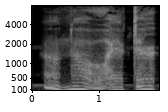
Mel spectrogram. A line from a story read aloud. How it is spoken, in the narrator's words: I moaned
